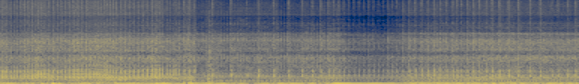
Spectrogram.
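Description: A bicycle freewheel ticks rapidly.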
